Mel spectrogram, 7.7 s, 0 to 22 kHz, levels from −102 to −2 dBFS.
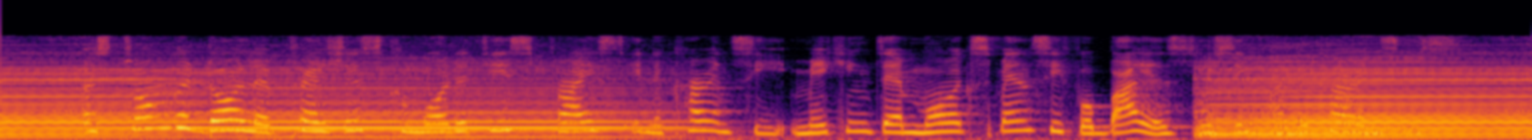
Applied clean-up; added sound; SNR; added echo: none; Bowed string instrument; 0 dB; none.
